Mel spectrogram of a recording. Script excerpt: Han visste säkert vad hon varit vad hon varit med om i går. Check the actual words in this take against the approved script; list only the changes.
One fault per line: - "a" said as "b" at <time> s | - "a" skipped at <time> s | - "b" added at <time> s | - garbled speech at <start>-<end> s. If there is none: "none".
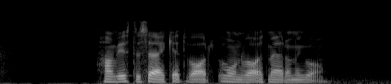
- "vad hon varit" skipped at 2.7 s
